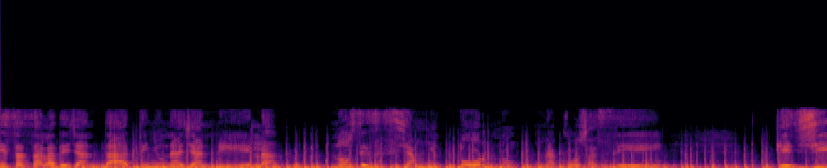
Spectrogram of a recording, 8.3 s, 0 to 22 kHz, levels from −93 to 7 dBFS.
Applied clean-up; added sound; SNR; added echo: none; Livestock, farm animals, working animals; -1 dB; none.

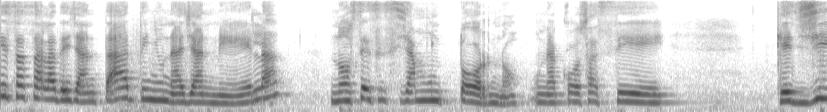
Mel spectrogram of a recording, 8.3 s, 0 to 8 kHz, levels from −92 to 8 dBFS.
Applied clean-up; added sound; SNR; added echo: none; none; none; none.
